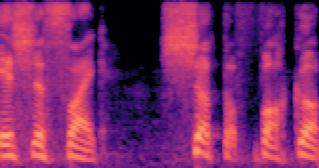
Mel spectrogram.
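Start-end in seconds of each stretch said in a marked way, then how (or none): 1.2-2.4 slow, devilish, scariest possible demonic voice. Retelling a deer getting in the speaker's face, imitating a demonic voice. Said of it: "in the most demonic, devilish, scariest fucking voice".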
